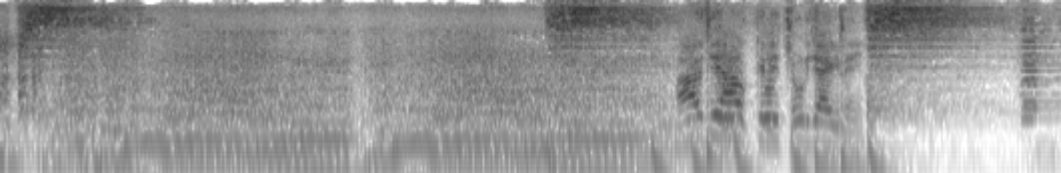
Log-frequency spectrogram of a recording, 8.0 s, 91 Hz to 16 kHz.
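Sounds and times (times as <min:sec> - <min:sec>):
vehicle engine revving while driven away: 0:00.0 - 0:05.5
speech: 0:05.2 - 0:06.6.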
